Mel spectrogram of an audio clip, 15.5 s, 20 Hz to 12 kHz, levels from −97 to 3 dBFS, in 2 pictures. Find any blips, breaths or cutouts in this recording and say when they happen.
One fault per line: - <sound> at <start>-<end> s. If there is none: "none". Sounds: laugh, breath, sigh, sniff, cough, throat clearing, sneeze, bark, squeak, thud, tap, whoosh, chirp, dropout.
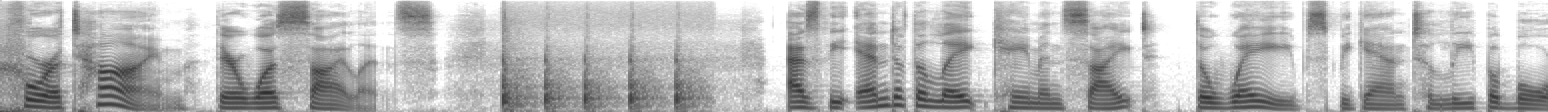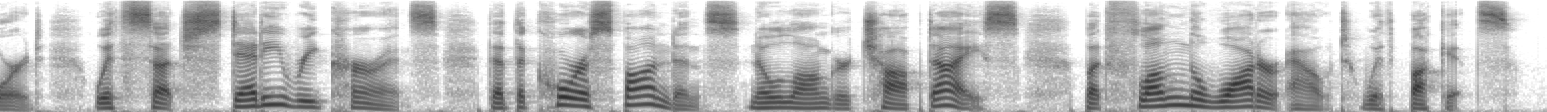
- thud at 2.5-3.6 s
